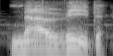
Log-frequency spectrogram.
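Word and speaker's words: نوید: And then this v stands at the beginning of the second syllable. Therefore, it occupies the first the first place in the syllable. Therefore, it's pronounced v, v, v, v.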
